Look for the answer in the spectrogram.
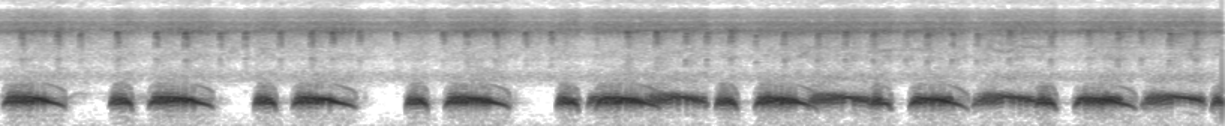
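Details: Spotted dove, 'đồng pha chân cua' type, cooing hard in a lively style with a trailing flourish. An unbroken run of mellow coos, short notes alternating with longer drawn ones roughly once a second, over a steady high hum.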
